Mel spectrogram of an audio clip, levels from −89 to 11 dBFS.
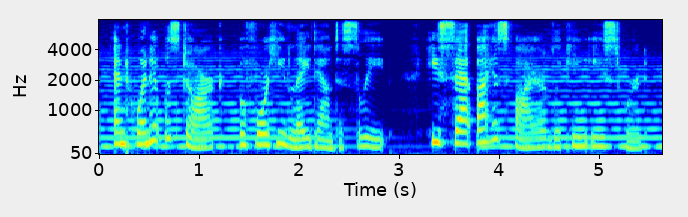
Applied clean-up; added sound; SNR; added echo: none; Bowed string instrument; 13 dB; none.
